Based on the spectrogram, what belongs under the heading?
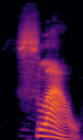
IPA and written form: slaʊ (Slough)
